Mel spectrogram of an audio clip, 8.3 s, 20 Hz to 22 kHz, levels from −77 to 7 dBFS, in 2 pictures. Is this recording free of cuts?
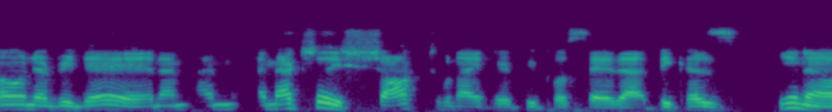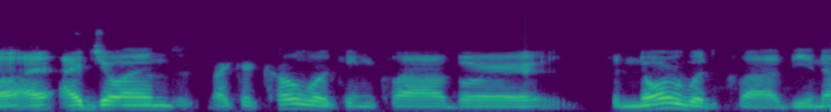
no; 2 cuts; at 3.8 s, 5.1 s

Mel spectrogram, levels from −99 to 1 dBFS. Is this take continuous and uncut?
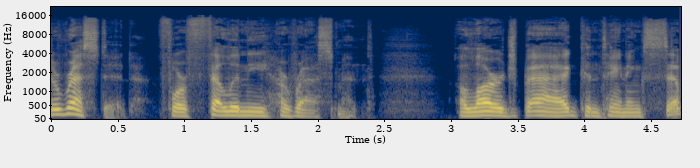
yes; 0 cuts

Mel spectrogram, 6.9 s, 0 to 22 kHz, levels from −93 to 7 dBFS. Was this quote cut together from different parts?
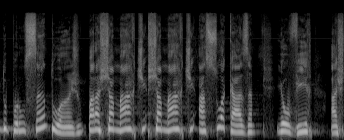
yes; 2 cuts; at 1.7 s, 3.0 s

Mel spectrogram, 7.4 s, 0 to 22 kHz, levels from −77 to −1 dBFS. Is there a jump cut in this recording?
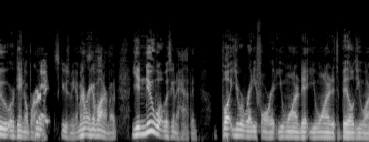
no; 0 cuts

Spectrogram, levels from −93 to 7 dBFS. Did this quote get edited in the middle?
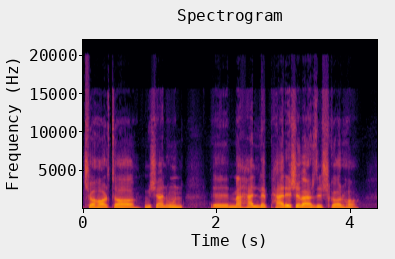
yes; 1 cut; at 0.9 s

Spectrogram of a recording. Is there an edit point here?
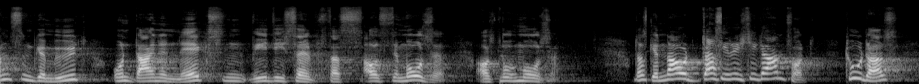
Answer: yes; 4 cuts; at 3.6 s, 5.0 s, 6.5 s, 7.2 s

